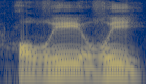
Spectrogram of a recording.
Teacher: غی یا مدہ ہے، ایک الف کی مقدار کے برابر کھینچ کر پڑھیں گے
